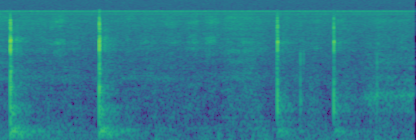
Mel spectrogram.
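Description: Faint tapping of a stylus on an interactive display board during handwriting: a few light, separate clicks against near silence.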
